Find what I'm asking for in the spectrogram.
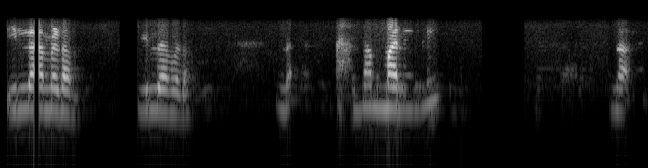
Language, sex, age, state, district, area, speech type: Kannada, female, 30-45, Karnataka, Chamarajanagar, rural, conversation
